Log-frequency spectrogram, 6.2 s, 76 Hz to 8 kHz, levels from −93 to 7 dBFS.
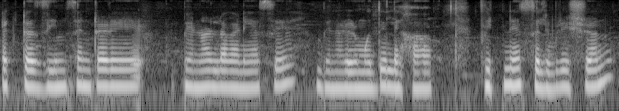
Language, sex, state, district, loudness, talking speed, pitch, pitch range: Bengali, female, Assam, Hailakandi, -18 LUFS, 115 wpm, 210 Hz, 200-220 Hz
